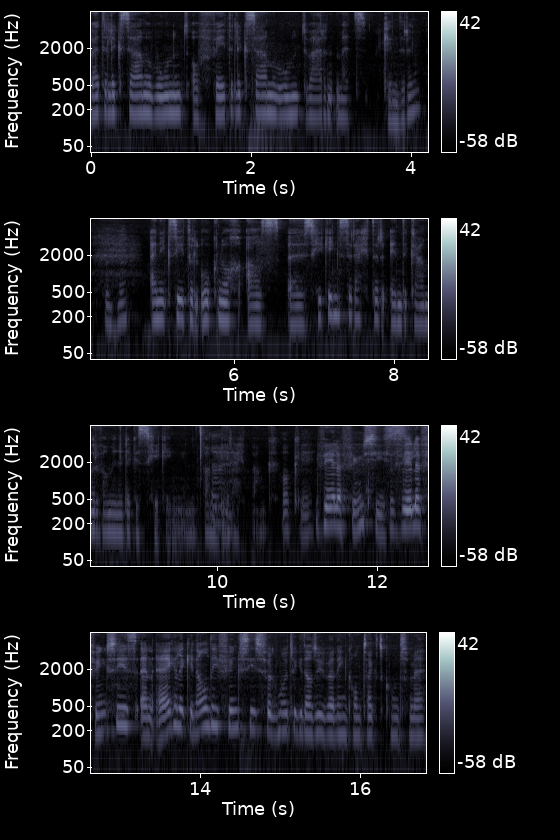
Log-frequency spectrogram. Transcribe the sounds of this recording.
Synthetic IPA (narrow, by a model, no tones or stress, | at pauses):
ʋɛtələksaːmənʋoːnəntɔfːɛjtələksaːmənʋoːnəntʋaːɾənmɛt | kɪndəɾən | ʔɛnɪksɪtəlʔoːknɔxʔɑlˠssxɪkɪŋsrɛxtərɪndəkaːmərvɑnmɪnələkəsxɪkɪ̰ŋnvɑndiɾɛxd̚b̥ɑŋkokʰeveːləfʏŋksisveːləfʏŋksisɛnɛjɣənləkɪnɑlˠdifʏŋksisfərmutɪɡdɑtyʋɛlɪnkɔntɑktkɔmtmɛ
